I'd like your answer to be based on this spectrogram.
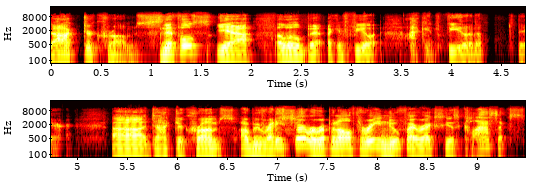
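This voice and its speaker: In a dry, close recording with no echo, a man talks in an animated tone with vocal fry and very wide pitch swings. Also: big swings in loudness. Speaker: live card-opening streamer. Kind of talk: live stream card pack opening. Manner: casual, animated.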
